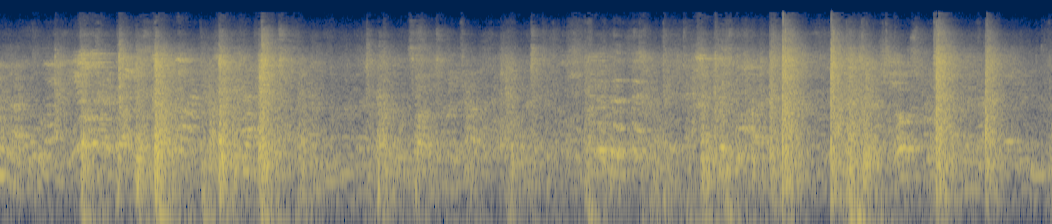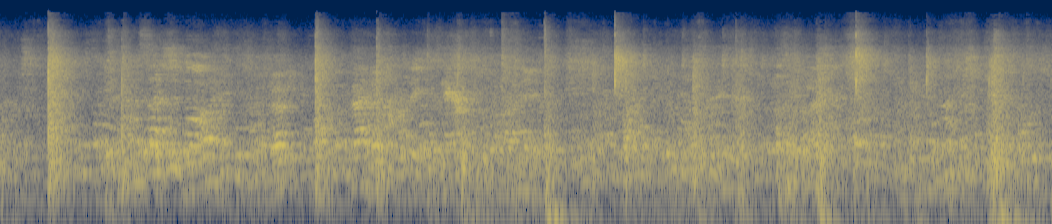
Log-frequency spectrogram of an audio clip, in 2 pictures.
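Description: Boxing gloves and kicks thud against bodies in an echoing hall.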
